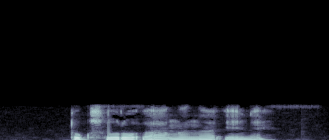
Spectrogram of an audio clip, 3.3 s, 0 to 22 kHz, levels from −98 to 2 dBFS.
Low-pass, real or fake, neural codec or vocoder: 5.4 kHz; real; none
